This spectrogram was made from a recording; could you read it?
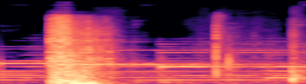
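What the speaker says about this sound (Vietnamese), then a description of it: "Cửa mở tung." A door flung open with one heavy thunk, followed by a few faint clicks and knocks as it settles, in a quiet indoor setting.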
